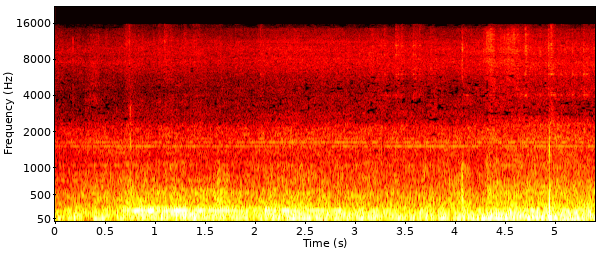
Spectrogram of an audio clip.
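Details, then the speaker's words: York gas pack rooftop unit indoor blower running: heavy low rumble with rough droning tone; worn, dry fan bearings, at least one bad, both likely to be replaced. "sounds like a bad bearing that's what it sounds like to me so it looks like we're not done with this one it smells to me like these bearings are sharp at least one of them probably have to replace both not good"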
